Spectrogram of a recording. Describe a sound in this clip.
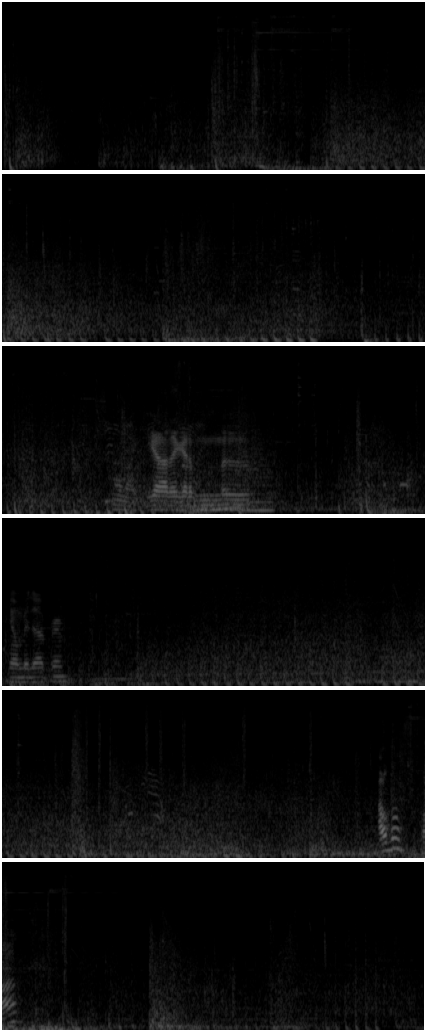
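Rapid gunfire rattles on and on.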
